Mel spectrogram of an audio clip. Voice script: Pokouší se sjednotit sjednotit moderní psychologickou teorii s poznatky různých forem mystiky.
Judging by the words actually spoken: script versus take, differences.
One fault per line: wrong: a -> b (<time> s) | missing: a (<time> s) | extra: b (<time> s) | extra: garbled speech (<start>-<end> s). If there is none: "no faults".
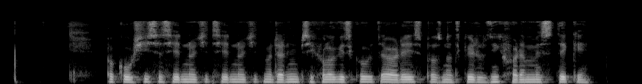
no faults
